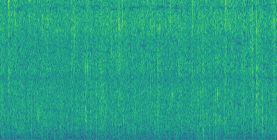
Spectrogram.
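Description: Steady rain falling on an RV awning overhead, an even hiss.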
